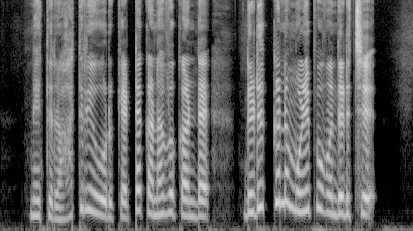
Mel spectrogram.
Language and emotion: Tamil, fearful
